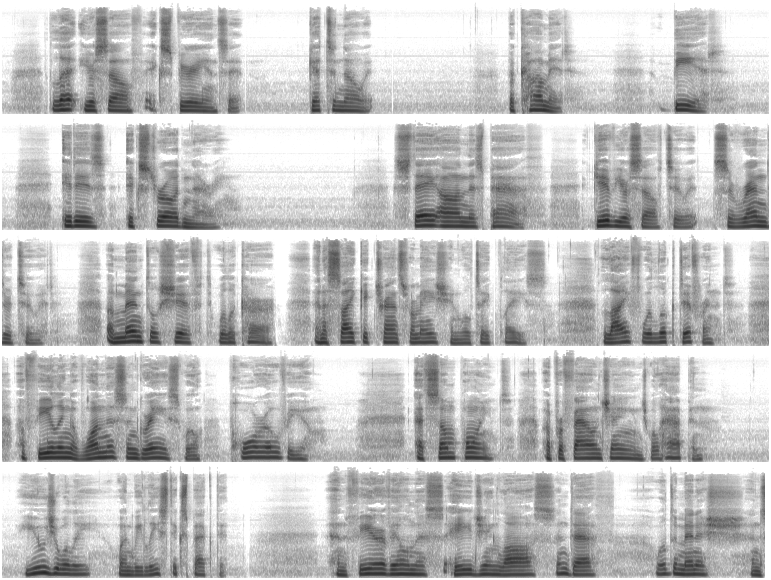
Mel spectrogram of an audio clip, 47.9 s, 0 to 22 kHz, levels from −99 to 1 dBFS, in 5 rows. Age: 50-69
